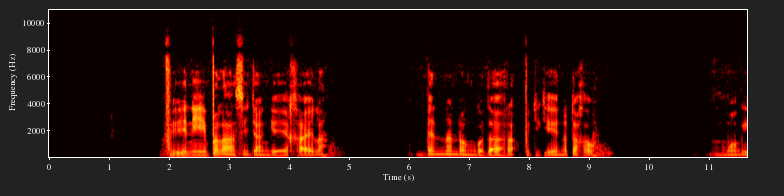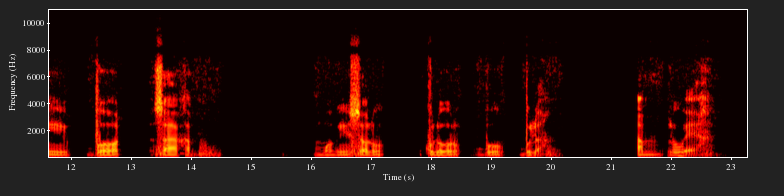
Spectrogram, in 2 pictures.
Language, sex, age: Wolof, male, 25-35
